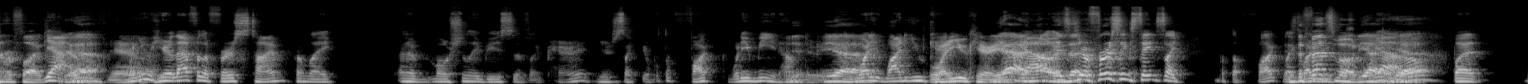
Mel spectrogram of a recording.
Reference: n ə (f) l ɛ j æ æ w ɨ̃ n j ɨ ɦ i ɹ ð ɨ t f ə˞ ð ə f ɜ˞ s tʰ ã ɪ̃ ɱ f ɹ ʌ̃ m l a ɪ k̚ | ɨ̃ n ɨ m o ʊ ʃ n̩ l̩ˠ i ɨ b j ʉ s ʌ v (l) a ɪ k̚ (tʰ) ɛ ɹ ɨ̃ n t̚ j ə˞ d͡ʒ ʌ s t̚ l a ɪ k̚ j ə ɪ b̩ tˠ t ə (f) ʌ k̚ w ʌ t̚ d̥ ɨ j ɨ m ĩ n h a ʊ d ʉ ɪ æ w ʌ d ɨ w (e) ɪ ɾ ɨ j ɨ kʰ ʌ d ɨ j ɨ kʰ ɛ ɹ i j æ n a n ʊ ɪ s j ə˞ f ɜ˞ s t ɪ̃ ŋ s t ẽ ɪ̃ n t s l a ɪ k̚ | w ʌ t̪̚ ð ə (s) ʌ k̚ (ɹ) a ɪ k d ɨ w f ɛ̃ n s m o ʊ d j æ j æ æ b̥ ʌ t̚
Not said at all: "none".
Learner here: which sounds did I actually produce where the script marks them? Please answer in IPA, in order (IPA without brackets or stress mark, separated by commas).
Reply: f, l, pʰ, f, a, f, l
